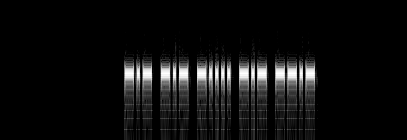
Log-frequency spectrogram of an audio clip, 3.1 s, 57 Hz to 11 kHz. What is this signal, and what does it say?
Morse code, heard as a keyed tone, about 53 wpm, 700 Hz. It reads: KK6KQ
